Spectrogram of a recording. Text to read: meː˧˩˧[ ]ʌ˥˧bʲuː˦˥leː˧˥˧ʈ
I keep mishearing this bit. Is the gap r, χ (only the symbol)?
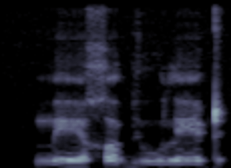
χ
